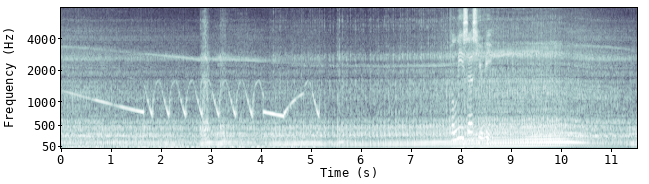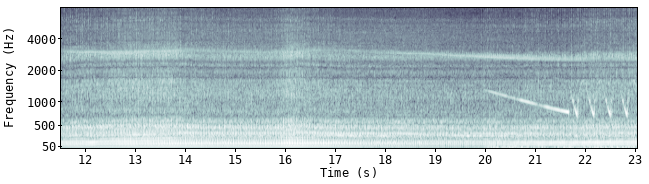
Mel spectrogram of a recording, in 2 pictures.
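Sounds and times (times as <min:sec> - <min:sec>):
car engine running: 0:00.0 - 0:05.4.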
